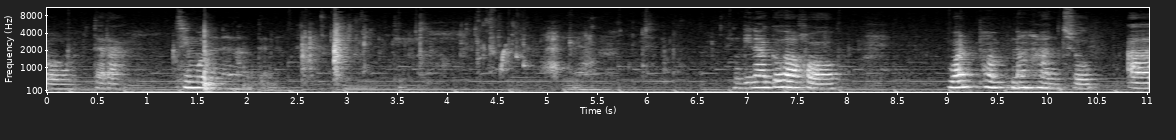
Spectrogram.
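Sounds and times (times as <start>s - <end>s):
background music: 0.0s - 11.0s
water splashing in a sink: 2.4s - 7.1s.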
